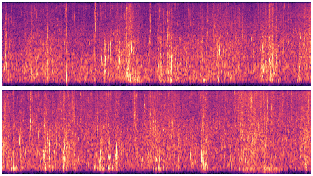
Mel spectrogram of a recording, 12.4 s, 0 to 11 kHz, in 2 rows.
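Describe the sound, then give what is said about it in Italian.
Steady, hissing wash of sea water at the shore near Pola, with small splashes and fizzing bursts as waves break and roll in, continuous throughout and fairly soft, with no voices. “vi faccio vedere che a 4 km da Radha Gopinath c'è un mare splendido, meraviglioso”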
